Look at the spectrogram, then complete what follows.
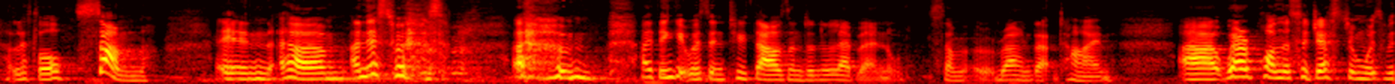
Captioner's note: laugh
